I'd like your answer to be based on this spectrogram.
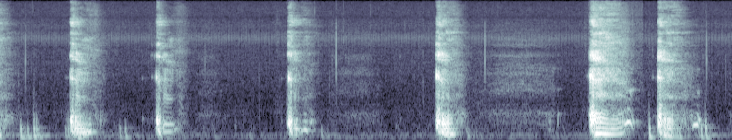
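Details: Adult with a slightly chesty cough on waking in the morning: six separate, somewhat loose, rattly coughs.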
